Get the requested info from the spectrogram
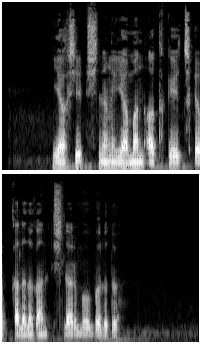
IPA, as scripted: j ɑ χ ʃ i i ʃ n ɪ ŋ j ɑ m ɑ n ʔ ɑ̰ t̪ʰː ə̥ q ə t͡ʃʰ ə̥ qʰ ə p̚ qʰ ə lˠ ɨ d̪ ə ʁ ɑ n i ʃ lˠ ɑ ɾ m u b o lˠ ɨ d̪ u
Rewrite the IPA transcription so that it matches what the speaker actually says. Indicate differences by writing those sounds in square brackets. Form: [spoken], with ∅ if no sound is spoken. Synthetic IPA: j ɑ χ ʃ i i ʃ n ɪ ŋ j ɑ m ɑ n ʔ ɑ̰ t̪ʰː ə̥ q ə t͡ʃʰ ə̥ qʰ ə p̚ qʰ [ɑ] lˠ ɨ d̪ ə ʁ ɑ n i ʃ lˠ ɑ ɾ m u b o lˠ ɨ d̪ u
